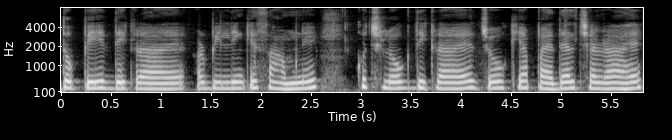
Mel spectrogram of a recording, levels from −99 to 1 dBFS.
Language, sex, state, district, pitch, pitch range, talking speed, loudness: Hindi, female, Delhi, New Delhi, 220 Hz, 210-230 Hz, 205 wpm, -17 LUFS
